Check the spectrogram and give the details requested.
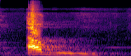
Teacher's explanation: ولاحظوا بان صوت الضاد رخو يعني قابل للمط اض ال ا ارجو ان يكون امتداد الصوت واضح في الفم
